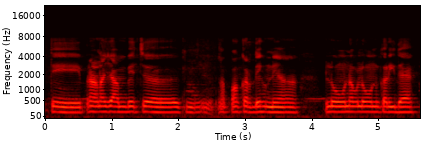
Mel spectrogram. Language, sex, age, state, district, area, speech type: Punjabi, female, 45-60, Punjab, Muktsar, urban, spontaneous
